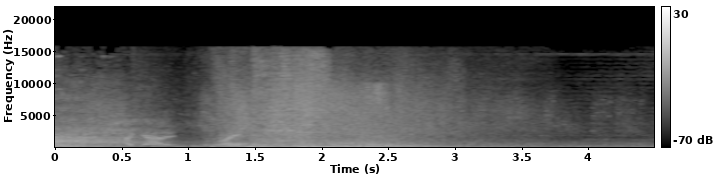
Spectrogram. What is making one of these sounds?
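A rushing energy whoosh swells and then fades away.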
